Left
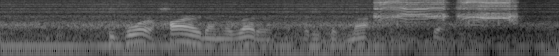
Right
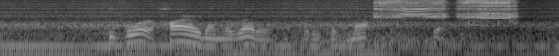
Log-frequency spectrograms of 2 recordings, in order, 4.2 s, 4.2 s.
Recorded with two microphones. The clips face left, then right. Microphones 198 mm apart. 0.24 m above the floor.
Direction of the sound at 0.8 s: 10° right (ahead or behind).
